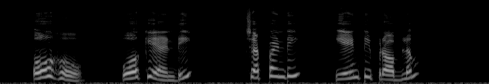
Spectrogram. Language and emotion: Telugu, neutral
